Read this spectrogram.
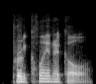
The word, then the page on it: Preclinical: American English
